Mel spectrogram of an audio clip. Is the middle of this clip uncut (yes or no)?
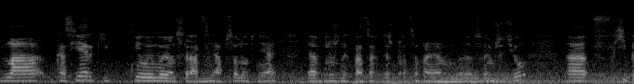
no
